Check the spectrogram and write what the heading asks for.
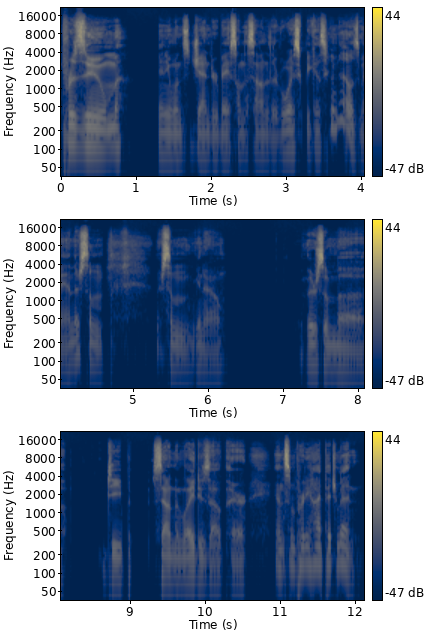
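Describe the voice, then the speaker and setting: A man with a laid-back Southern Californian accent talks through a casual podcast monologue, wry and rambling, circling back over his own phrases. His voice sits on the low side. The sound is dry and close, with no room around it. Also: animated, measured pace, dark tone, dry recording. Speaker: podcast host.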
